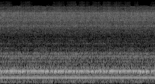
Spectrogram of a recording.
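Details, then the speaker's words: Small Hall-effect pulse motor, switched to the Wireless Joule Thief output from a stored capacitor charge after stalling on plain capacitor voltage; even steady high-pitched singing whine with no wobble or knocks, spinning fast and smooth. "But if I now press the Joule Thief button and give it a little spin, hear that? See how fast it's spinning?"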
